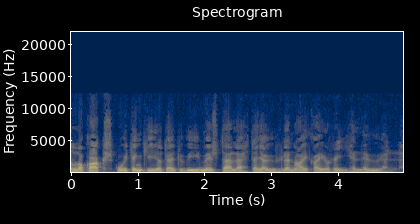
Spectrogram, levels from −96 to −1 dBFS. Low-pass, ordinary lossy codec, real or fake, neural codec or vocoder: 19.8 kHz; AAC, 32 kbps; fake; vocoder, 48 kHz, 128 mel bands, Vocos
